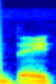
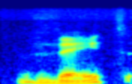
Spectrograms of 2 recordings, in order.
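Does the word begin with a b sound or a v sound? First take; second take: b sound; v sound. First: The word begins with a b sound. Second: The word begins with a v sound. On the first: The speaker calls it wrong. "it doesn't say bait" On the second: The speaker calls it right. "it says veit"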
